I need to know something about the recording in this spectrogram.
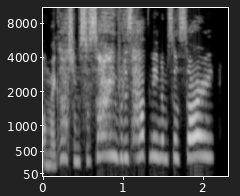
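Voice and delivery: play-acted panicked, rattled-off, very high, loud, rushed. Recounting finding him crying under his desk, retelling a panicked apology. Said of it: "I am panicked".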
